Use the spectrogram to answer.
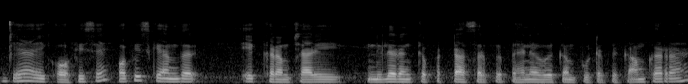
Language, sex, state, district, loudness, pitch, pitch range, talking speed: Hindi, male, Uttar Pradesh, Deoria, -29 LUFS, 120 Hz, 110-135 Hz, 200 wpm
